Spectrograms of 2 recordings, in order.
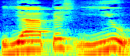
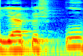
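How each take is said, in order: First: The final syllable starts with a y glide. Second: The final syllable starts with a bare u vowel. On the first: The speaker calls it right. "জিহ্বার মধ্যখান উপর তালুর সঙ্গে লাগিয়ে উচ্চারণ করবেন" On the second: The speaker calls it wrong. "হামজা পেশ উর মতো অনেক উচ্চারণ করি, তো এটা করা যাবে না"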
